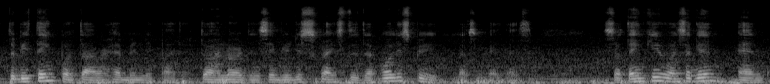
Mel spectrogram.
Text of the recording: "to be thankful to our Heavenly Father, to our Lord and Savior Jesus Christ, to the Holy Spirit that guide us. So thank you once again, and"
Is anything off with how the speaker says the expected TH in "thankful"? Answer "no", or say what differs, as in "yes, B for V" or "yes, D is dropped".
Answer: yes, T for TH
